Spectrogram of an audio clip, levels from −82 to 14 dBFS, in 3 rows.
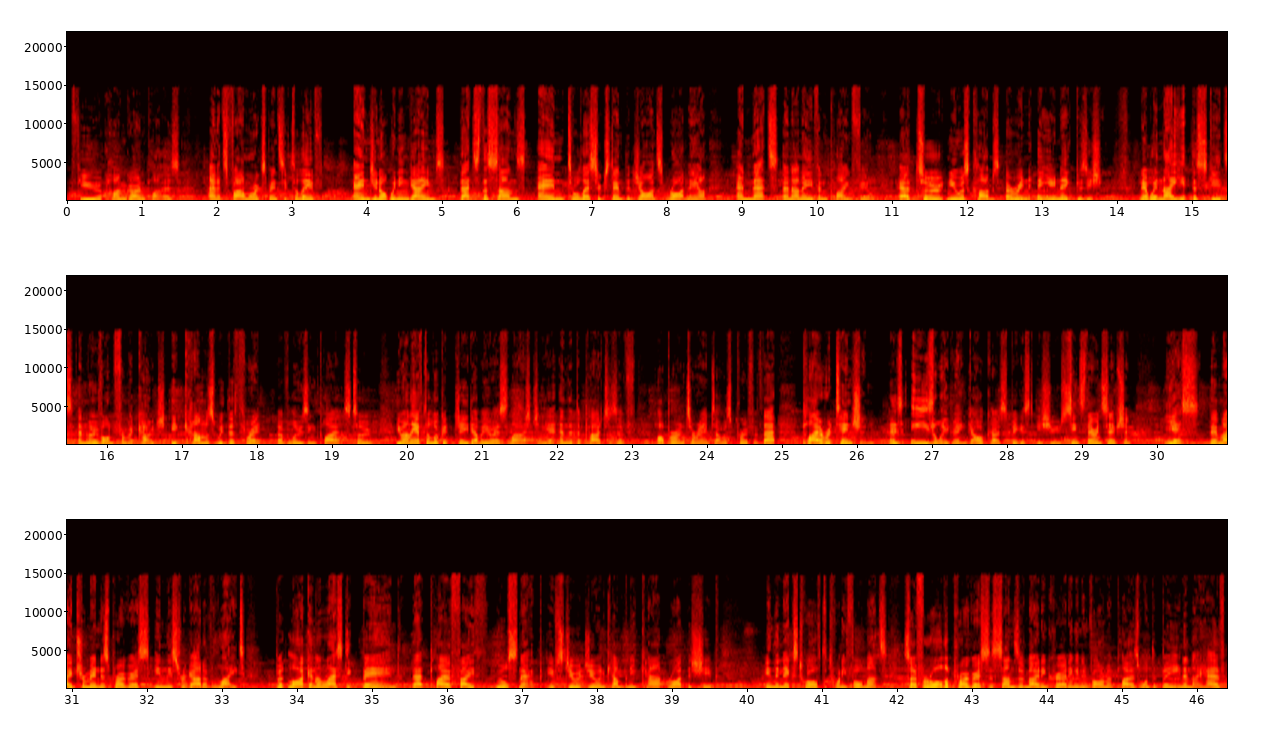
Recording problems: chatter from many people; noticeable; throughout; 15 dB below the speech

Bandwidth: 14.5 kHz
